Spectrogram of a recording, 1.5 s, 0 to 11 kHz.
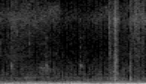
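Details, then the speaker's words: Nissan Grand Livina: steady low droning hum entering the cabin above 60 km/h in third gear, not from a wheel bearing but from a cupped tyre, tread rippled by a worn shock absorber. "tapi ini kita sudah pastikan bahwa suaranya itu bukan dari bearing melainkan dari ban ini bannya udah keriting efek dari shock breakernya ya"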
